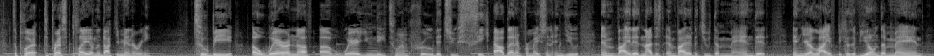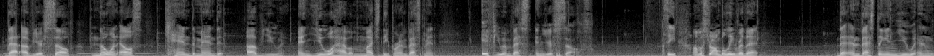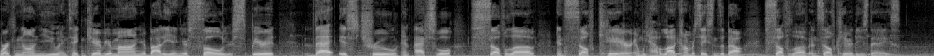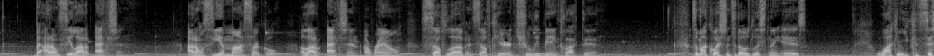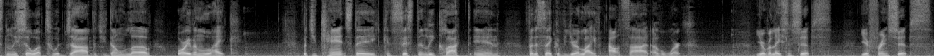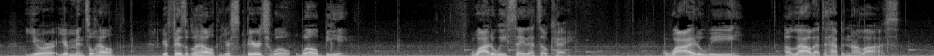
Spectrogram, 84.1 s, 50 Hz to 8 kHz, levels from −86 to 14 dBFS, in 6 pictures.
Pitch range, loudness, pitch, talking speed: 90-105 Hz, -18 LUFS, 100 Hz, 155 wpm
